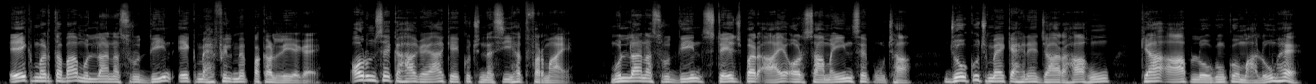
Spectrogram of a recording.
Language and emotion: Urdu, neutral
